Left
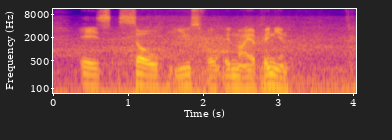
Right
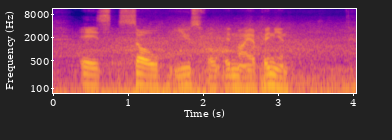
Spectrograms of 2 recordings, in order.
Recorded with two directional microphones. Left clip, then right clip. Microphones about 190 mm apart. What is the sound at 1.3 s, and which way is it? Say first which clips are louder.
Speech: left 5 dB; 65° left (ahead or behind).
